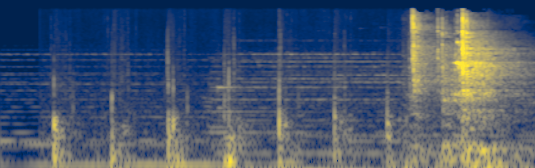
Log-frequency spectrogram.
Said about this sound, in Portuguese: As portas se abrem.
